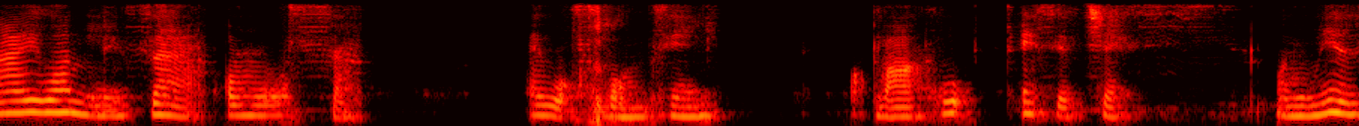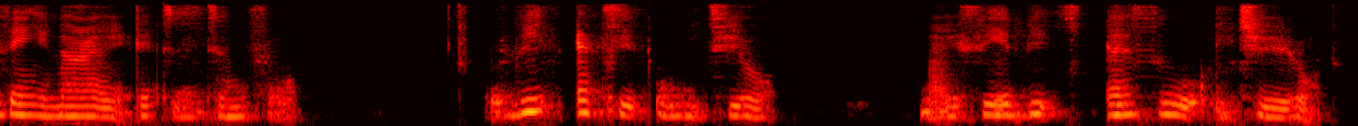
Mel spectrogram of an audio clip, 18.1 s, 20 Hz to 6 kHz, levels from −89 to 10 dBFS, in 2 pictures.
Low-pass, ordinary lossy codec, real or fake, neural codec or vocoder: 5.4 kHz; AAC, 32 kbps; fake; codec, 44.1 kHz, 1.7 kbps, Pupu-Codec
